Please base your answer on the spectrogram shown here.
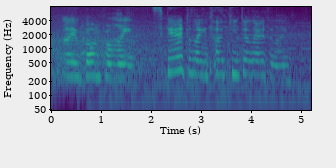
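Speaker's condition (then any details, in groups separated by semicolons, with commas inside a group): Motor neurone disease; onset in left hand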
